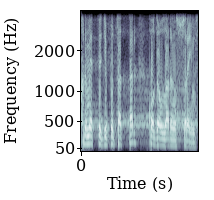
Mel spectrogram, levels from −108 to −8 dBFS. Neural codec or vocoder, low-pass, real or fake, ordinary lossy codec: none; 3.6 kHz; real; none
